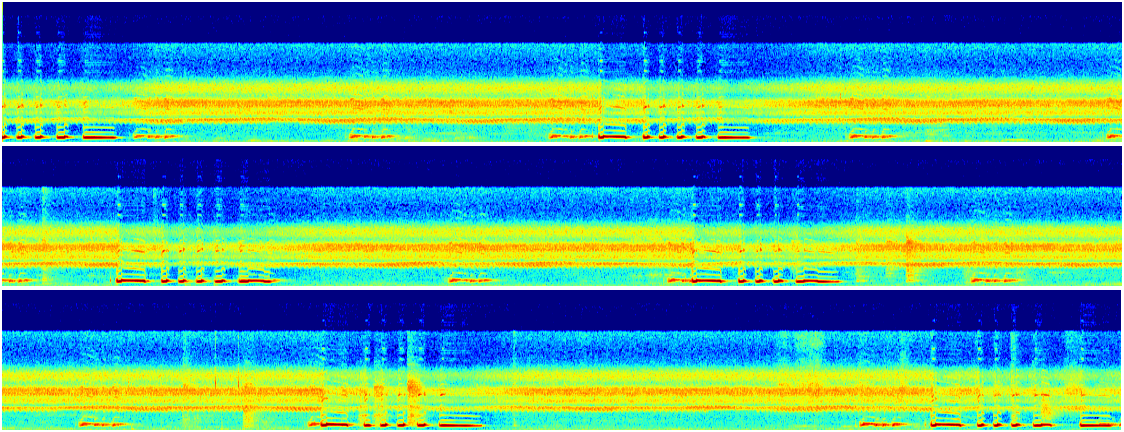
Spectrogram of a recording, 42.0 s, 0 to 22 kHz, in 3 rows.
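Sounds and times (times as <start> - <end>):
dove cooing: 0.0 - 2.3, 6.8 - 9.5, 10.6 - 11.4, 13.8 - 14.6, 15.4 - 17.6, 22.3 - 24.6, 26.1 - 26.8, 29.0 - 29.7, 31.8 - 34.1, 38.6 - 41.9.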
